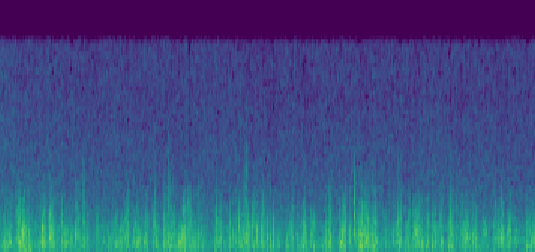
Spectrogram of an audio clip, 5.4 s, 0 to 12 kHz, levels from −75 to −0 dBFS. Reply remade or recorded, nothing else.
remade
